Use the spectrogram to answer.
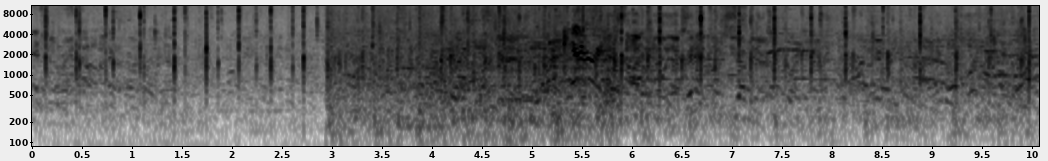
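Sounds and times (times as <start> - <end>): crowd voices chattering: 0.0 - 10.0
runners' footsteps on pavement: 0.0 - 10.0.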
